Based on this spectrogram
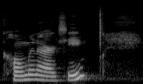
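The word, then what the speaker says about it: Comirnaty: their first dose of the pediatric phasor bioentech commonarty vaccine covid19 vaccine and somebody was asking me how to pronounce it the other day and uh and i actually looked it up and it is pronounced co-minardi and uh the name actually comes from several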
